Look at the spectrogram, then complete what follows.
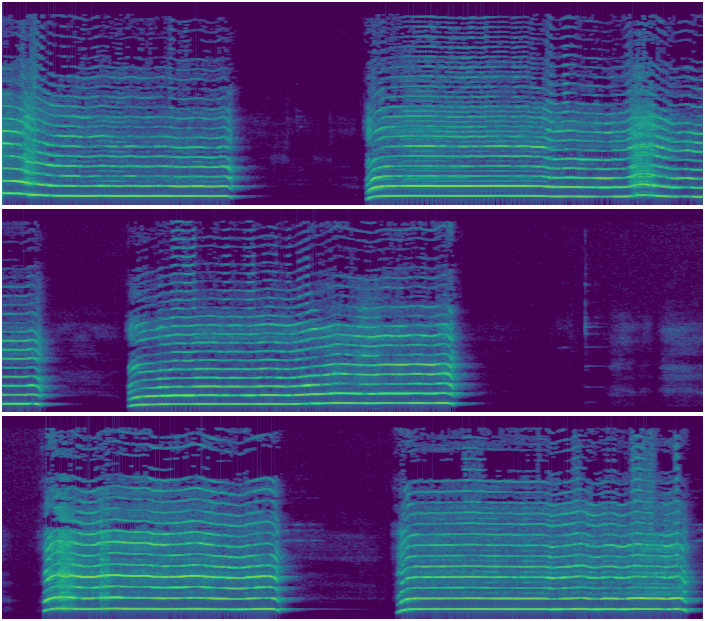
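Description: A young man's voice singing loud, high held notes into a crystal wine glass, trying to hit the glass's resonant pitch and shatter it. Five steady notes of two to four seconds each with short breaths between; the first slides down slightly at its start, and the glass does not break.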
